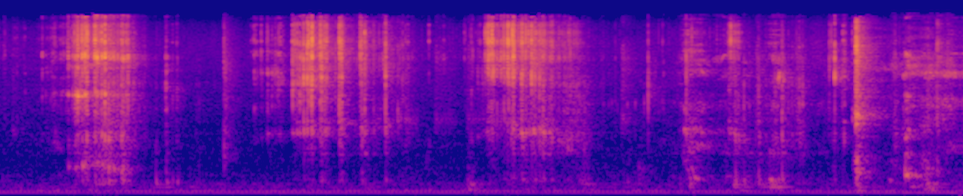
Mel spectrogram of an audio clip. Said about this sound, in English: I eat chips.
